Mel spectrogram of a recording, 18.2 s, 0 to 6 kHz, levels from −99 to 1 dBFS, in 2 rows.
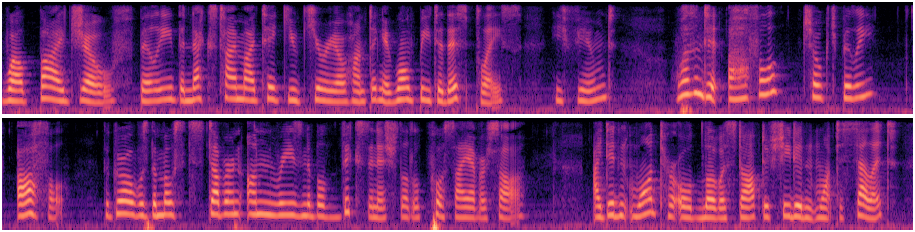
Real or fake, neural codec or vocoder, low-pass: real; none; 5.4 kHz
